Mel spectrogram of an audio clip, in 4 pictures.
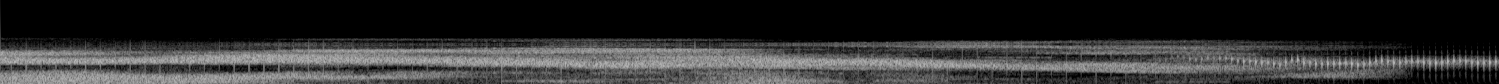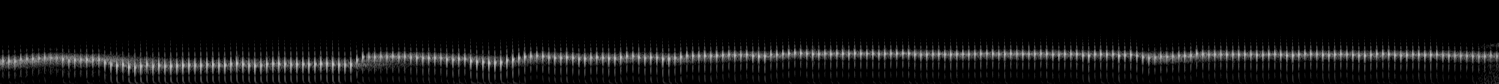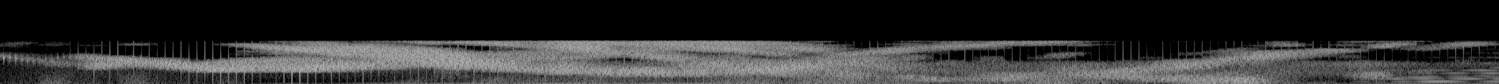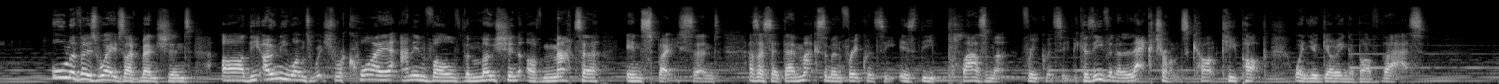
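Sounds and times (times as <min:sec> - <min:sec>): hissing band of gliding tones: 0:00.0 - 0:21.4, 0:29.4 - 0:57.0
warbling electronic tone: 0:00.0 - 0:59.9.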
